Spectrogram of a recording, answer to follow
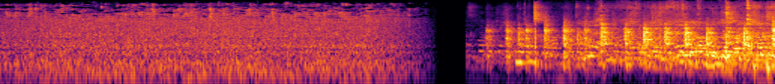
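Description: A mountain stream rushing over rocks, a steady even rush that fades out a little before halfway. After a brief silence, room sound takes over: people talking with many short sharp knocks, from vegetables being chopped in the kitchen.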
